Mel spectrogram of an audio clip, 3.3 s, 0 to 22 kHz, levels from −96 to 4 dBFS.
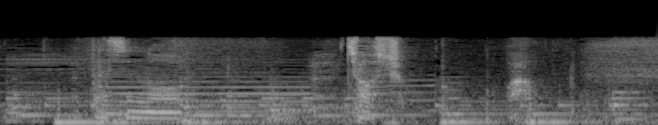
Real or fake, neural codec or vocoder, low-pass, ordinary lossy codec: real; none; 7.2 kHz; none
